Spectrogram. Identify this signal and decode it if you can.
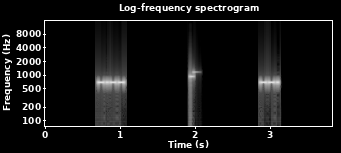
Morse code, heard as a keyed tone, about 44 wpm, 700 Hz. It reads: Y G
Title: Single Letter-Number Alt 45wpm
